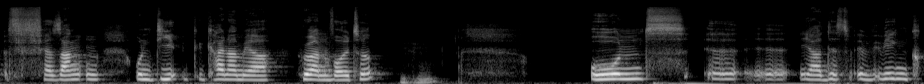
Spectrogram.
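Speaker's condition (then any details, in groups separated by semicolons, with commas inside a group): Stuttering; kassler stottertherapie, fluency shaping, daily home practice, parents trained, among most severe in group; age twelve, speaks better when slower; stutters much here, none singing melodies, some rapping without melody, little in own podcast, often fast; repeated sounds, prolonged sounds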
